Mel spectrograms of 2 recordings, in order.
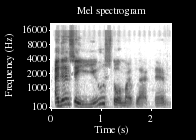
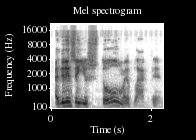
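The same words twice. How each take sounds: First: The stress falls on the word "you". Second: The stress falls on the word "stole". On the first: Someone else took the pen. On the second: The pen was borrowed, not stolen. "I said you borrowed it"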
